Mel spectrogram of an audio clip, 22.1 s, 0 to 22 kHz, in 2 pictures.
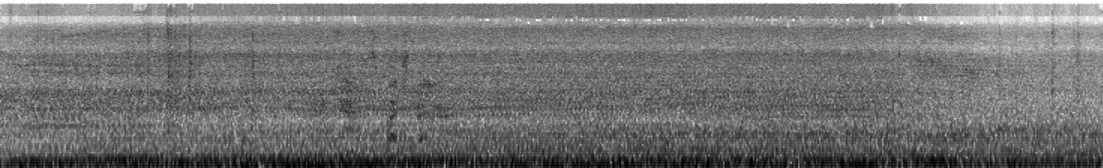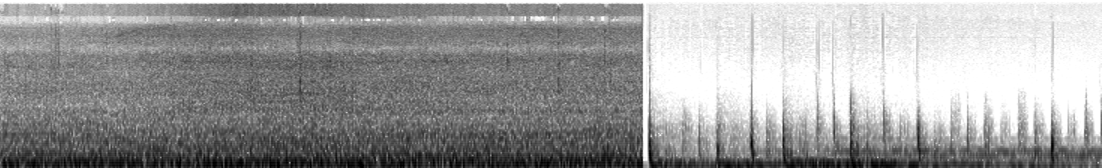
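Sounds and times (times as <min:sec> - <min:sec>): diesel engine driving under power: 0:00.0 - 0:17.5
road rumble: 0:00.0 - 0:17.5.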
